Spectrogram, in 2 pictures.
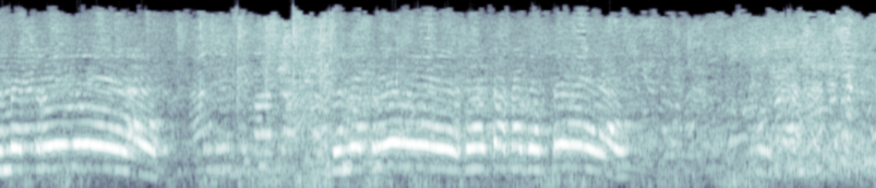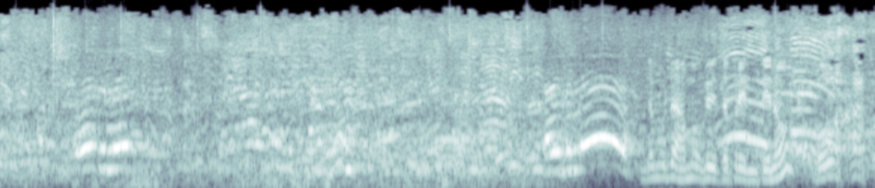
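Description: A large crowd of children sings together loudly outdoors.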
